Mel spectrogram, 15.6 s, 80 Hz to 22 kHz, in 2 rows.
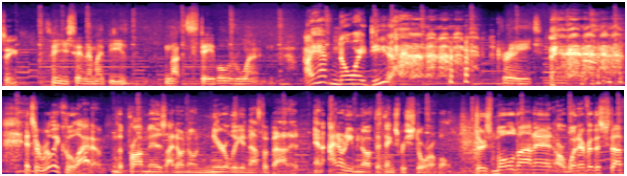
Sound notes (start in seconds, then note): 4.8 laughs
